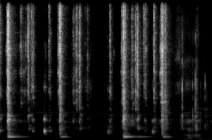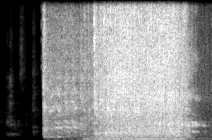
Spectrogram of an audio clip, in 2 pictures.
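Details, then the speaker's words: Plymouth Duster Slant Six at first fire-up after install, timing still off; engine flares to a loud, sustained high rev that won't come down because the throttle isn't hooked up to stay closed. "see well she wants to scream eh um I guess that's be it's because the the throttle blade is all right yeah that's my mistake got to get the throttle hooked up here so that she's staying closed"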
